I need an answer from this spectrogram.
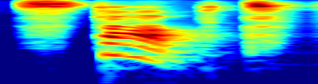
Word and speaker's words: stopped: e por último stopped stopped Pararam a pronúncia desse verbo é Então esse e D no final finge que a letra T fala bem Sutil stop stop tudo bem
